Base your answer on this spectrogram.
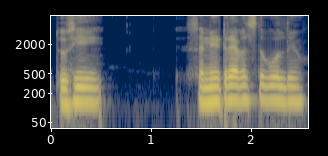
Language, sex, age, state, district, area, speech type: Punjabi, male, 18-30, Punjab, Patiala, urban, spontaneous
